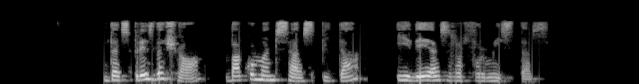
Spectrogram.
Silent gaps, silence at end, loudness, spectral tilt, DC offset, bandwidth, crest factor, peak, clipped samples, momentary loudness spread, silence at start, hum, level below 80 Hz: 2.12-2.25 s, 3.17-3.21 s, 3.70-3.96 s; 0.9 s; -17 LUFS; -3 dB/octave; under 0.1%; 8.4 kHz; 18 dB; -2 dBFS; under 0.1%; 15 LU; 1.05 s; none; -54 dBFS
